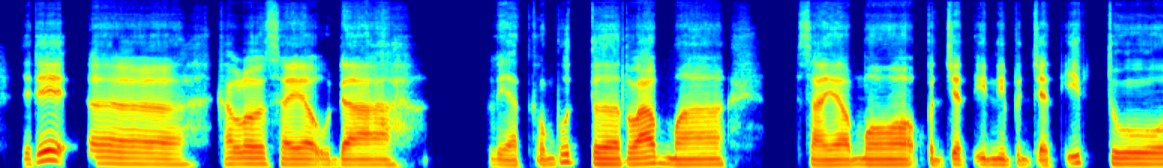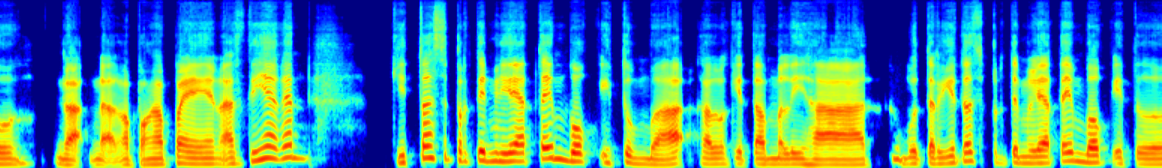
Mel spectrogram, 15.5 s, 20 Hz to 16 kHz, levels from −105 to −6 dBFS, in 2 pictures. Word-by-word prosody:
Jadi, 195 - +2
eee, 125 - 0 0.3
kalau 125 +1 +2
saya 115 0 +1
udah 110 -1 +1 0.6
lihat 105 -4 -4
komputer 120 -1 0
lama, 115 -2 +2 0.5
saya 105 +1 +2
mau 115 0 +1
pencet - - -3
ini, 115 -1 -1
pencet 105 -1 -3
itu 140 -3 -5 0.7
nggak - - +3
nggak - - +1
ngapa-ngapain, 125 +2 +2
artinya 190 - +2
kan 260 - +2 0.6
kita 255 - +1
seperti 195 -3 -1
melihat 180 0 +3
tembok 210 -8 +2
itu, 155 +1 -4
Mbak, 115 -2 +1
kalau 120 0 0
kita 125 -2 -1
melihat 110 -1 +2
komputer 135 - -3
kita 180 - +1
seperti 155 - -6
melihat 140 0 +2
tembok, 160 -5 +2
itu. 125 -2 -6
120 Hz, 130 wpm, -23 LUFS, 115-150 Hz, 0.7 s, nggak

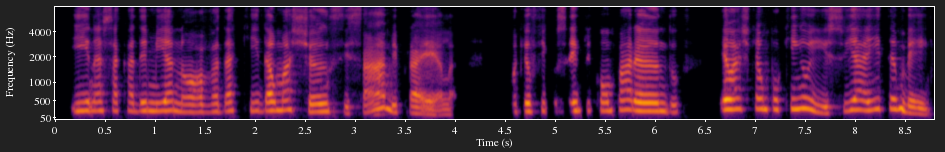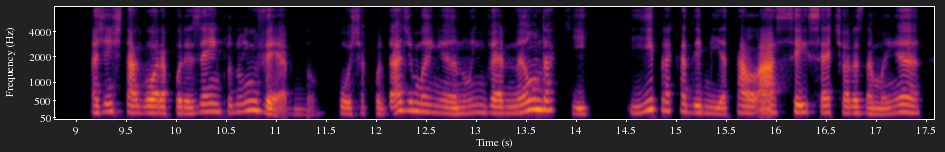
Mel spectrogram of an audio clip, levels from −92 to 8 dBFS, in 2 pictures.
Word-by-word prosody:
ir 230 +1 0
nessa 230 0 -4
academia 230 +1 0
nova 200 0 -3
daqui, 230 +1 -5
dar 230 +1 +6
uma 250 +2 +1
chance, 210 -6 -1
sabe, 290 - 0
pra - - -1
ela. - - -3 0.6
Porque 210 +1 -5
eu - - +4
fico 215 0 -13
sempre 230 +1 -1
comparando. 225 -4 +4 0.4
Eu 265 +1 +11
acho 275 0 0
que 280 - -3
é - - +3
um 270 - +3
pouquinho 275 +2 +3
isso. 175 -2 -3
E 255 - +2
aí 255 +2 0
também, 255 - +2 0.4
a 185 - -3
gente 210 +2 -6
tá 185 - 0
agora, 175 -1 +1
por 170 -1 -4
exemplo, 205 +4 -4
no 200 +2 -10
inverno. 155 - -1 0.2
Poxa, 155 -1 -6
acordar 160 +8 -3
de 235 - -4
manhã 185 -8 -3
no 165 +3 -8
invernão 185 +6 +1
daqui 175 -12 -3 0.4
e 180 +8 -4
ir - - +2
pra 235 -4 -5
academia, 180 -9 -4
tá 180 +4 -2
lá 170 - +4
às 190 - -5
6h, 190 -1 -2 0.2
7h, 170 +3 -2
210 Hz, 170 wpm, -25 LUFS, 175-235 Hz, 0.6 s, Eu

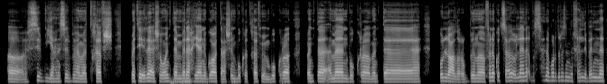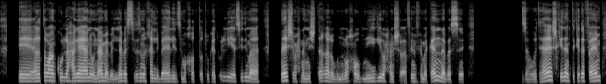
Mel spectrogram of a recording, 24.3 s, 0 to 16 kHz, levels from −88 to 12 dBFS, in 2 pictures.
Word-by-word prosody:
آه. 115 -3 -1
سيب 150 +3 +2
يعني 130 -2 -3
سيبها 135 0 +2
ما 125 -1 -1
تخافش، 130 +2 +4 0.4
ما 135 - +2
تقلقش 135 0 +3
هو 130 0 0
أنت 135 -1 -4
امبارح 130 +1 +3
يعني 130 -1 +4
جُعت 130 0 +1
عشان 125 +2 0
بُكرة 130 0 -7
تخاف 130 +1 -4
من 115 -3 -5
بُكرة؟ 130 +1 -1 0.3
ما - - 0
أنت 130 0 -6
أمان 130 0 +3
بُكرة، 130 0 -2
ما 125 0 -4
أنت 125 +1 -12 1.2
كُلّه 150 -2 +1
على 120 -2 +2
ربنا. 130 +3 -2
فأنا 155 +6 0
كنت 165 0 -7
ساعات 155 0 +2
أقول 145 +1 -4
لها: 165 - +3
"لأ 175 - -4
بس 170 - -3
إحنا 180 -1 -6
برضه 165 -1 -7
لازم 165 -1 -10
نخلّي 150 0 -7
بالنا 150 +1 -2 0.4
آآ 140 -1 +2
أنا 150 - +4
طبعًا 160 +1 +2
كل 155 -1 -2
حاجة 150 +1 +2
يعني 150 0 +6
ونعمة 145 +2 +1
بالله 115 +4 -4
بس 150 -2 +1
لازم 145 +1 -5
أخلّي 140 -3 -4
بالي، 120 +2 -1
لازم 125 -1 -6
أخطّط 125 -1 -10
وكده" 115 +3 -6
تقول - - -15
لي: 165 -1 -6
"يا 140 - 0
سيدي 150 +5 -2
ما 120 -6 +1 0.4
ماشي 165 -2 +5
ما 130 - -7
إحنا 125 - -7
بنشتغل 135 +4 0
وبنروح 115 +4 -7
وبنيجي 135 +5 -4
وإحنا 135 -3 -4
مش 120 - +2
واقفين 140 - -6
في - - -11
مكاننا 150 +8 +1
بس" 110 0 +3 1.2
ما - - -4
تزوّدهاش 120 - +3
كده 160 +2 0
أنت 145 - -5
كده 155 +2 +1
فاهم 155 +4 +3
135 Hz, 190 wpm, -25 LUFS, 125-150 Hz, 1.2 s, يعني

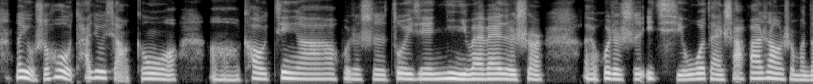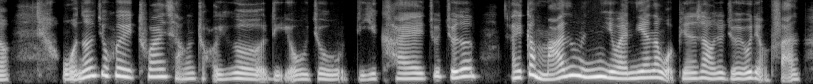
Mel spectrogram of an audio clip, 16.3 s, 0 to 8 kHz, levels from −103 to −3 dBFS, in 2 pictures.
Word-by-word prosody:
那 240 - +4
有 220 - +4
时 180 - -4
候 230 -3 +1
他 - - -7
就 225 -1 +2
想 220 - -6
跟 195 -1 -1
我， 170 -1 -3 0.3
呃， 160 -1 -6
靠 195 +2 -1
近 200 +2 +1
啊， 185 0 -3
或 180 - -7
者 180 - -4
是 175 -1 -4
做 190 +4 -1
一 185 - +1
些 185 0 0
腻 195 +2 +3
腻 180 -1 +5
歪 180 0 +2
歪 185 0 +2
的 175 -2 +2
事 175 +3 -3
儿， 165 -1 -2 0.4
哎， 180 - -2
或 190 +4 0
者 180 -2 +1
是 180 +1 -4
一 200 0 -4
起 165 -4 -4
窝 180 +4 +1
在 180 -3 -3
沙 165 - -3
发 200 +1 0
上 200 -3 +1
什 175 - -4
么 160 -1 -2
的。 160 +2 -3 0.5
我 - - +1
呢， 265 +6 +4
就 305 0 +2
会 280 -3 +3
突 240 - -8
然 265 0 +3
想 200 -6 -5
找 195 -3 -8
一 170 +1 -4
个 190 -3 0
理 150 - -7
由 175 +2 -2
就 170 -1 -4
离 160 +3 -6
开， 195 0 -2
就 200 - -4
觉 235 -4 +2
得， 275 +3 +3 0.4
哎， 230 +2 +1
干 315 +4 +5
嘛 195 +4 +2
这 305 +4 +6
么 295 - +7
腻 255 -1 +7
歪 200 -2 +3
黏 225 +3 +3
在 240 - +2
我 215 - +1
边 200 0 -2
上， 220 -1 0
我 190 - -1
就 205 - 0
觉 190 -1 -6
得 - - +1
有 195 +3 +3
点 205 - -2
烦。 175 +1 -6
190 Hz, 285 characters per minute, -21 LUFS, 180-220 Hz, 0.5 s, 么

